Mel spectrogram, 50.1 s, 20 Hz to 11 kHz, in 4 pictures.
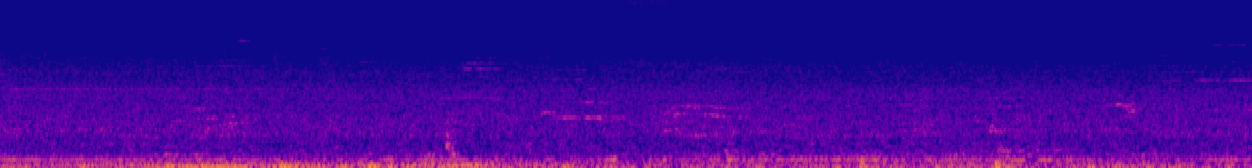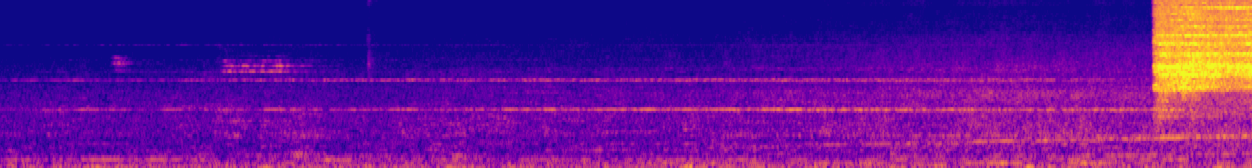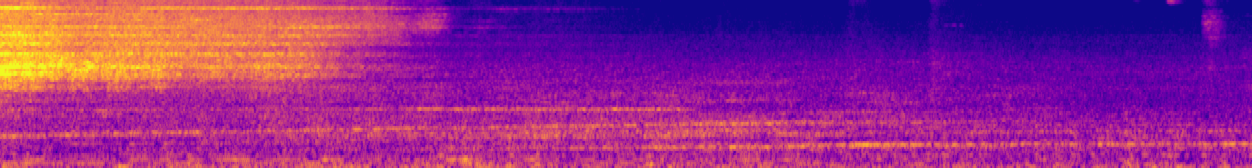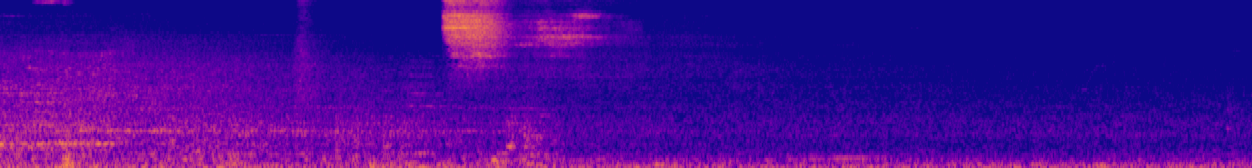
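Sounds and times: train wheel squeal: 0:11.2 - 0:31.8, 0:41.9 - 0:44.1
train whine: 0:15.5 - 0:40.8.

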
